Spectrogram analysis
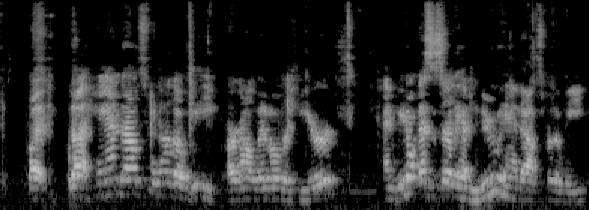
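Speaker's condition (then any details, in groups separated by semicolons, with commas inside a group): No condition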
